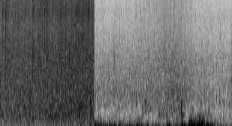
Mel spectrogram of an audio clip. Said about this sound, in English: What you can hear is the sounds of the ocean, and if we're lucky, some birds chirping in the distance. And I am walking down the beach to a pagoda temple, and it's so peaceful and the view is gorgeous. It's not sunny, it's cloudy,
